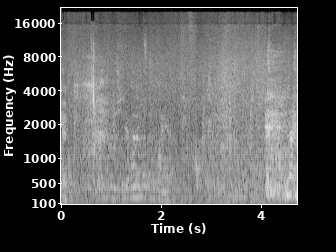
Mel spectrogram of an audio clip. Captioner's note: laughing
